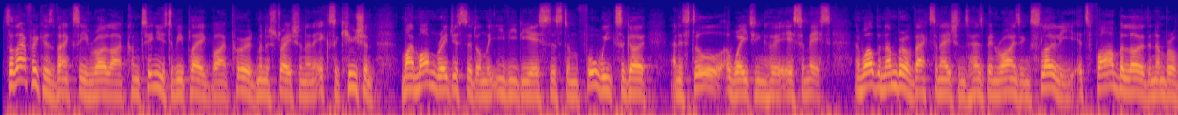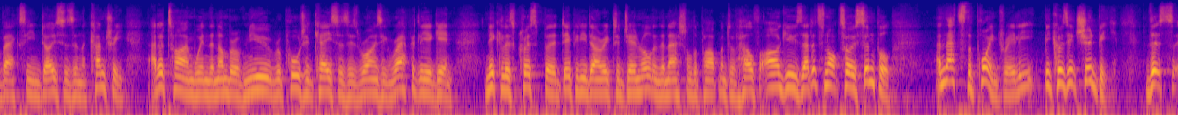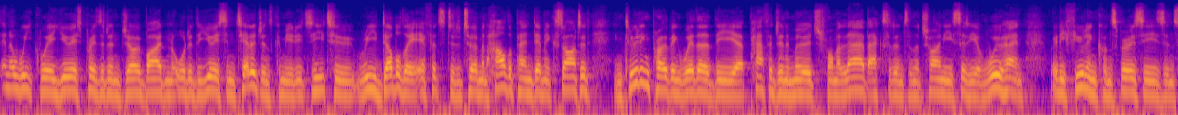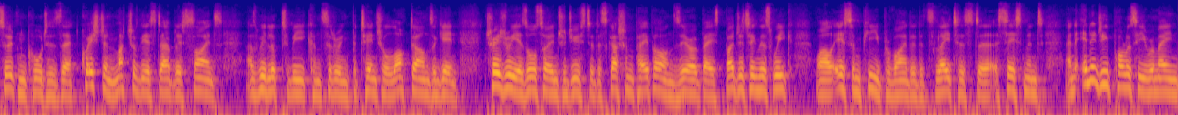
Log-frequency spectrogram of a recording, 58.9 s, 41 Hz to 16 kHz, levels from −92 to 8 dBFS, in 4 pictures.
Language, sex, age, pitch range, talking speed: English, male, 40-59, 125-155 Hz, 180 wpm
